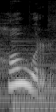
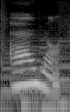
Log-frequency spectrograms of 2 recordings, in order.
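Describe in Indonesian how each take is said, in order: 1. Kata ini dimulai dengan bunyi h. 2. Kata ini dimulai dengan bunyi vokal. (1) "dibacanya bukan hour" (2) "tapi hour ... karena bunyinya a"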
